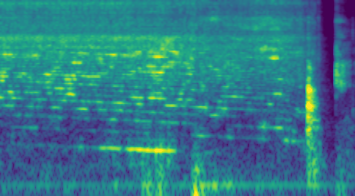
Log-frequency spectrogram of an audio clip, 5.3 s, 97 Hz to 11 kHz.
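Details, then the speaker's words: Hassns Pro 7 rear hub (six pawls, three teeth) on 700x25C road wheelset, tyre inflated: fast even freehub ratchet buzz, high and bright with a deeper body underneath; normal, healthy freehub. "Okay, so ganun yung tunog niya guys kapag may goma. Matining siya pero medyo may lalim na tone."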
